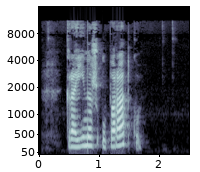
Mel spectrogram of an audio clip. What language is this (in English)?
Belarusian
